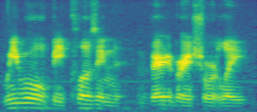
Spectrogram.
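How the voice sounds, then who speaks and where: A man's voice: moderate pace, pushed and bright, muffled recording. A man hosting a casual panel discussion, speaking in a hesitant, self-deprecating way. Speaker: panel moderator. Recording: constant rumbling background noise.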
